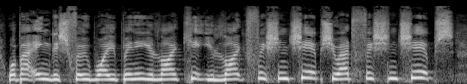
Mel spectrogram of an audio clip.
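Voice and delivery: high, insistent mock questioning; imitated condescending old man, high-voiced; patronising.

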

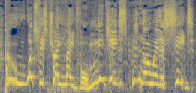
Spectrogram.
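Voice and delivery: very high-pitched, drawn-out indignant rant; ranting outburst. Retold or imitated. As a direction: re-enact a comic tantrum, stretching the words. Re-enacts his rant on train.

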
